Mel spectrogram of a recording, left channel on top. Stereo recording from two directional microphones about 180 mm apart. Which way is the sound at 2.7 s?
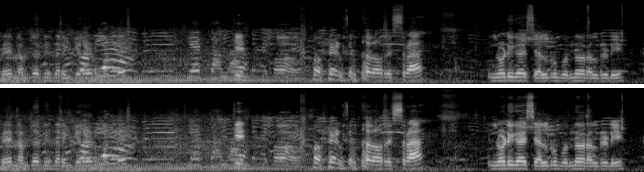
30° right (ahead or behind).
